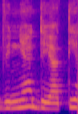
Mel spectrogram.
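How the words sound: It is run together as one joined word. The speaker calls it wrong. "आप इसको पढ़ते हैं"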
